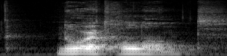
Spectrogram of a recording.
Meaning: North Holland, a province of the Netherlands
- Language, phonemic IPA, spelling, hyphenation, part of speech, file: Dutch, /ˈnoːrt ˈɦɔ.lɑnt/, Noord-Holland, Noord-‧Hol‧land, proper noun, Nl-Noord-Holland.ogg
